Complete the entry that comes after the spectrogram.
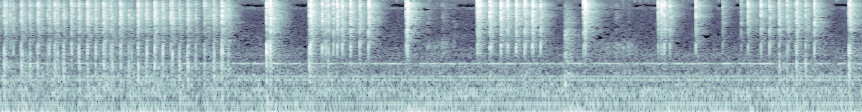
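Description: Long acrylic nails on both hands rapidly tap and scratch a large, solid, polished speckled granite kitchen countertop. A dense flurry of sharp, bright clicks with almost no ring gives way to sparser tapping bursts and scattered single taps, all over a steady low hum.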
